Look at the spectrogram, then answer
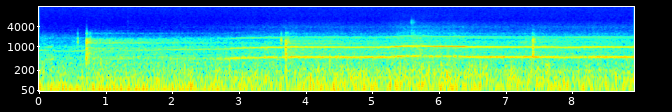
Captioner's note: wind howling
